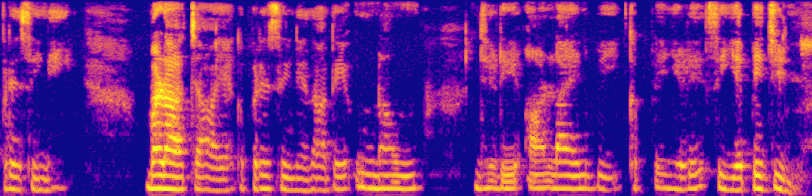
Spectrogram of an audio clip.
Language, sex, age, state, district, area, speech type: Dogri, female, 30-45, Jammu and Kashmir, Samba, rural, spontaneous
